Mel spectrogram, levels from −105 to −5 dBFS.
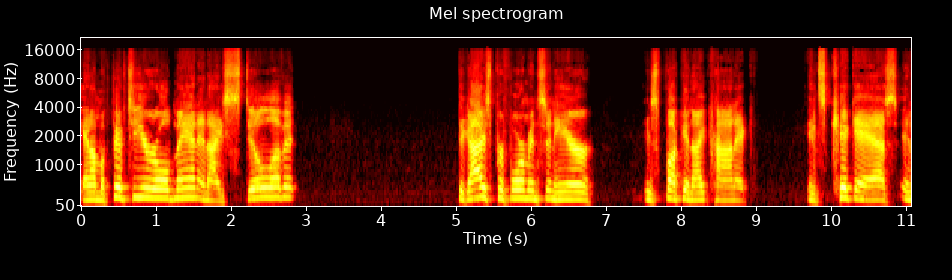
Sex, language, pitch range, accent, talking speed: male, English, 175-220 Hz, American, 115 wpm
